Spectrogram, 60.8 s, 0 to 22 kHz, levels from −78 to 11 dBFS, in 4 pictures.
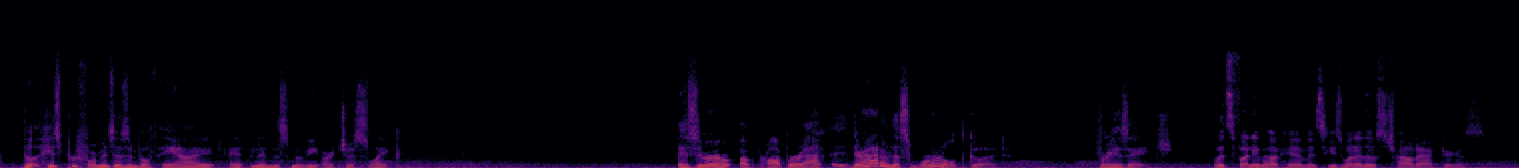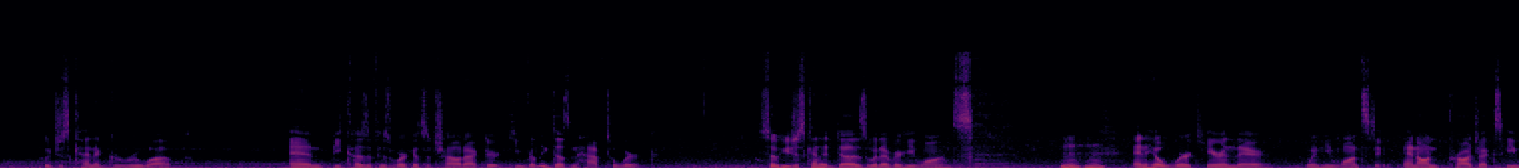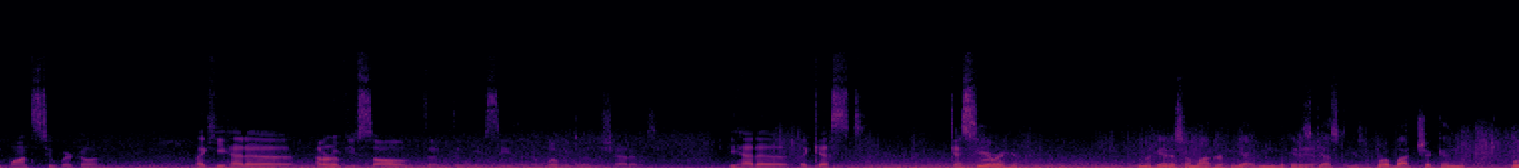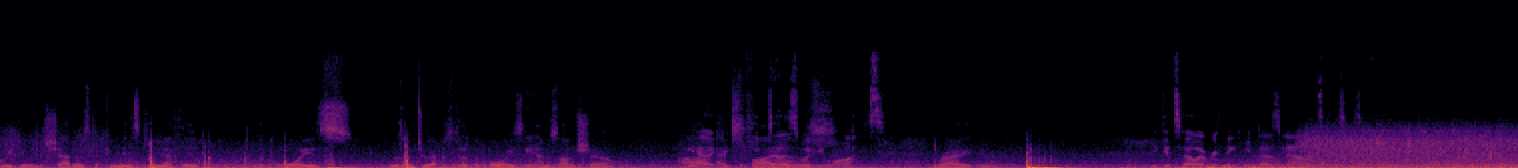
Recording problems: wind in the background; very loud; throughout; 4 dB above the speech

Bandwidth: 15 kHz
